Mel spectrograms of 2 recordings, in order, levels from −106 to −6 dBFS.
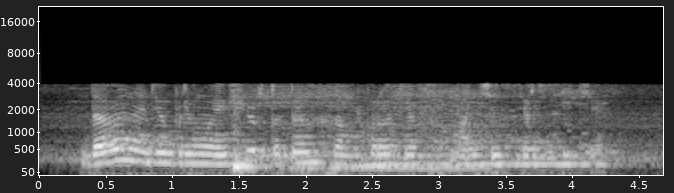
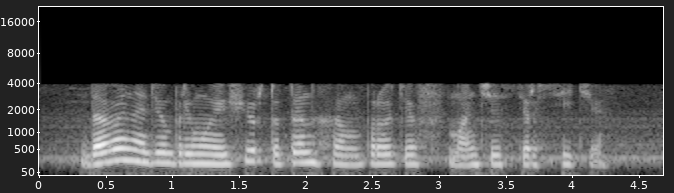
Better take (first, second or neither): second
